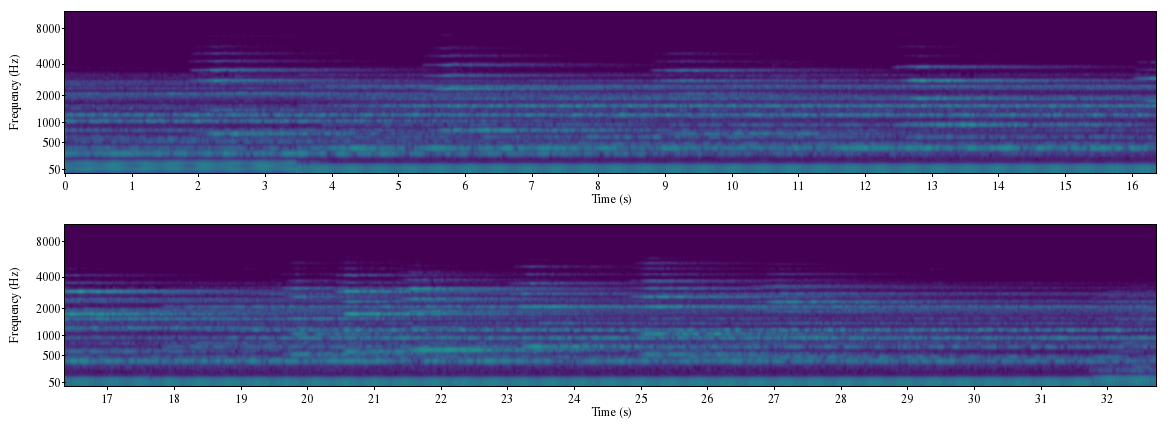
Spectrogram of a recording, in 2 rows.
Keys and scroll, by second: 10.6 Delete, 15.3 ctrl+z, 21.4 Delete.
